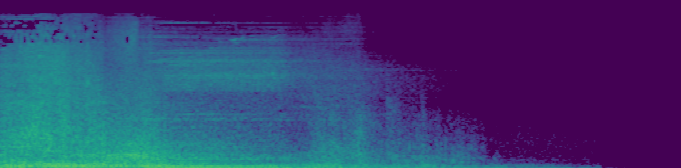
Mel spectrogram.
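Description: A triumphant game victory fanfare swells and fades away.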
